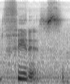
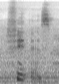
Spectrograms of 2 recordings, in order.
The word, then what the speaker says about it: fetus: So, the first one is fetus or fetus. American pronunciation, fetus. British, fetus.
